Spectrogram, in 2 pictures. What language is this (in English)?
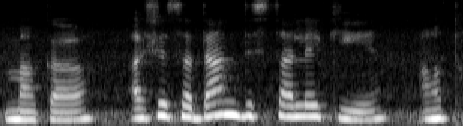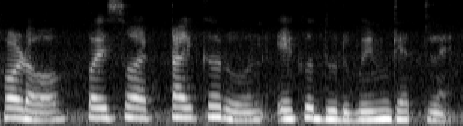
Konkani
